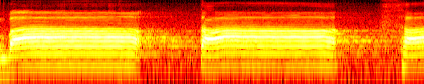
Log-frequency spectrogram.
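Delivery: বা, তা, সা each with a long held vowel; drawn out slowly. Shown as a demonstration. Teacher models letters for students, বা, তা, সা drawn out. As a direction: stretch বা, তা, সা slowly, one at a time. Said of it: "টান দিয়ে পড়তে হয় আস্তে আস্তে".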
